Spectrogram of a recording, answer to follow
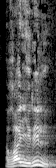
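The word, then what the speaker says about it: غير: শুদ্ধভাবে উচ্চারণটা হবে গাইরিল এখানে রাকে পাতলা আওয়াজে পড়তে হবে গানকে মোটা আওয়াজে পড়তে হবে গাইরিল গাইরিল পড়া যাবে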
